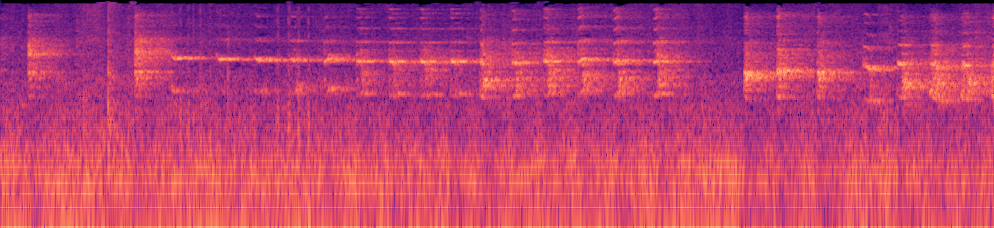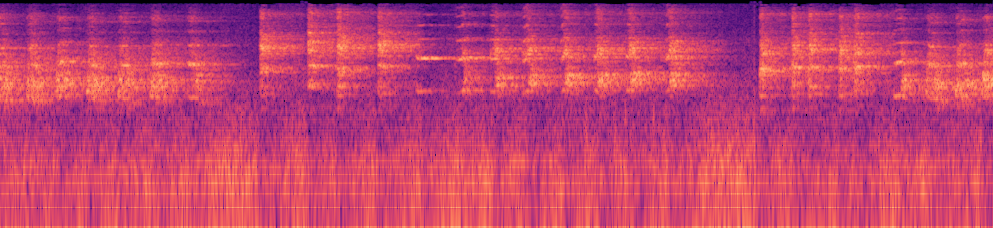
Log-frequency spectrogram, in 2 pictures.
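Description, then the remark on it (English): Two turkeys gobble back and forth in loud, rattling bursts, their calls overlapping and repeating steadily throughout, with no talking. “Two different turkeys in there, I mean, that just adds a little fuel to the fire for me.”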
